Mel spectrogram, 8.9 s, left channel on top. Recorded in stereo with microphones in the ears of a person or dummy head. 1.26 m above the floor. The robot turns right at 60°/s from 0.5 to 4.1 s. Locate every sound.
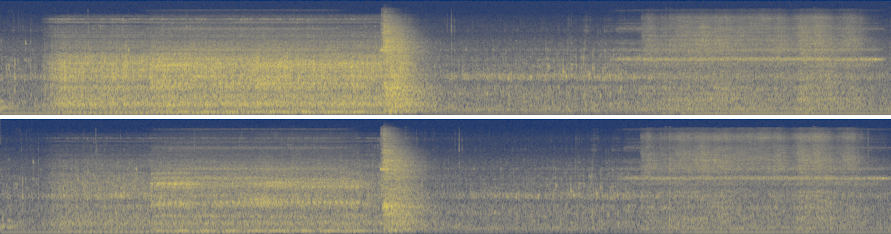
1.5 s a bird: 140° left, 1.9 m; by 3.6 s 95° right, 1.9 m
3.8 s a gunshot: 45° right (ahead or behind), 3 m; by 4.3 s 65° right (ahead or behind), 3 m
6.4 s crumpling: 75° right (ahead or behind), 2.5 m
